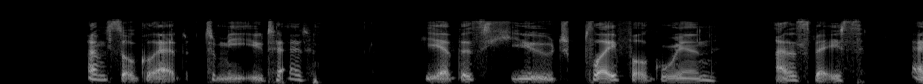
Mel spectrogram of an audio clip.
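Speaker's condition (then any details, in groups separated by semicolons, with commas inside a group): Multiple sclerosis; quadriplegic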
